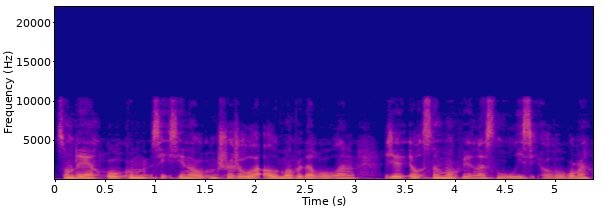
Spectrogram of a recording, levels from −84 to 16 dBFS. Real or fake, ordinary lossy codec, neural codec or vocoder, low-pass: fake; none; autoencoder, 22.05 kHz, a latent of 192 numbers a frame, VITS, trained on many speakers; none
